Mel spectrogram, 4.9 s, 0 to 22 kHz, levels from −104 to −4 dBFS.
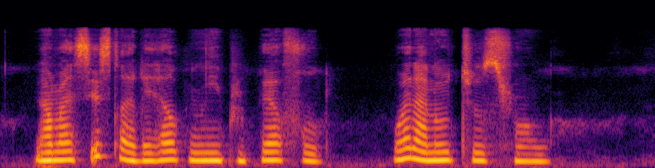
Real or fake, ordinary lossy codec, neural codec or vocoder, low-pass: fake; none; codec, 24 kHz, 1 kbps, SNAC; 10.8 kHz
